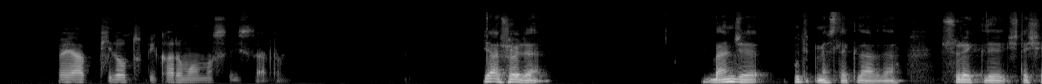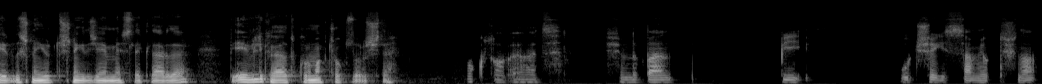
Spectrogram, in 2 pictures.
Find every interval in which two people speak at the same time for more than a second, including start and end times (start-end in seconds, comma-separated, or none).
none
